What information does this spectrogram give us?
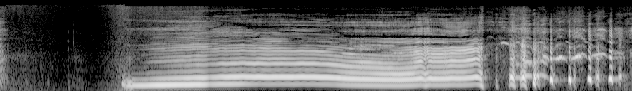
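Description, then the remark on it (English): A person's voice imitates a guttural cryptid howl, holding one long, loud, steady moaning tone for about three seconds that wavers near the end, then breaks into choppy laughter. “Oh, guttural? Was it? Crying, moaning, howling.”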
